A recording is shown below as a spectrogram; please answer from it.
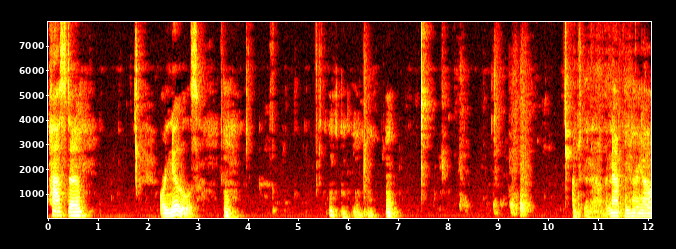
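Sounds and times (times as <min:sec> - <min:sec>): mouth smacks and clicks: 0:01.0 - 0:02.0, 0:03.4 - 0:09.2, 0:09.9 - 0:10.5
person chewing noodles: 0:03.1 - 0:08.9.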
